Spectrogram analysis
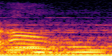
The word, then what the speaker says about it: Aum: The meaning of Aum, Amen, Amin, the holy cosmic sound of Aum, or Amen is the witness of the manifested divine presence in all creation. Aum or Aum, pronounced A-U, is a sacred sound considered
